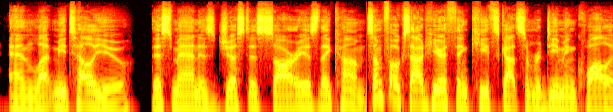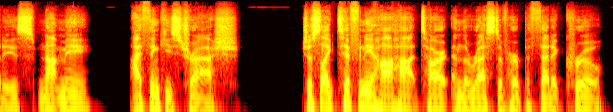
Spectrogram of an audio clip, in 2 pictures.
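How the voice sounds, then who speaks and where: A man's voice: medium pitch, no echo, studio quality. A man hosting online gossip commentary in a blunt, mocking, taunting way.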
